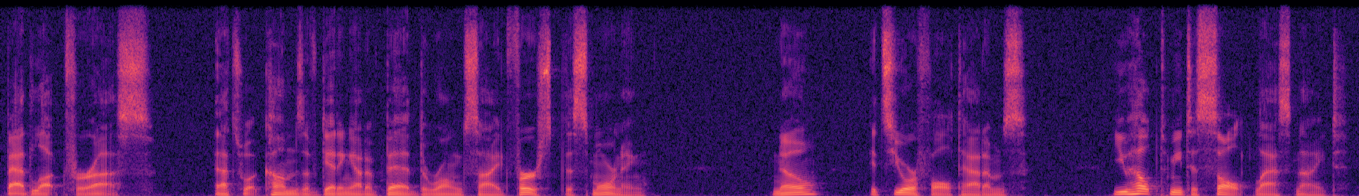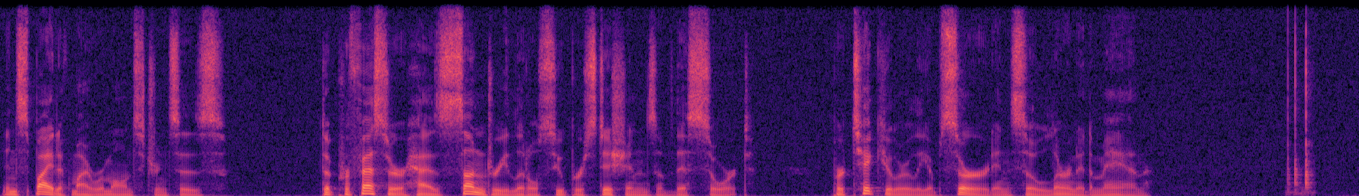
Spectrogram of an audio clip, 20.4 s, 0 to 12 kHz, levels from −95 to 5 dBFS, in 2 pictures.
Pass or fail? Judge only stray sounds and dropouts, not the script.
fail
